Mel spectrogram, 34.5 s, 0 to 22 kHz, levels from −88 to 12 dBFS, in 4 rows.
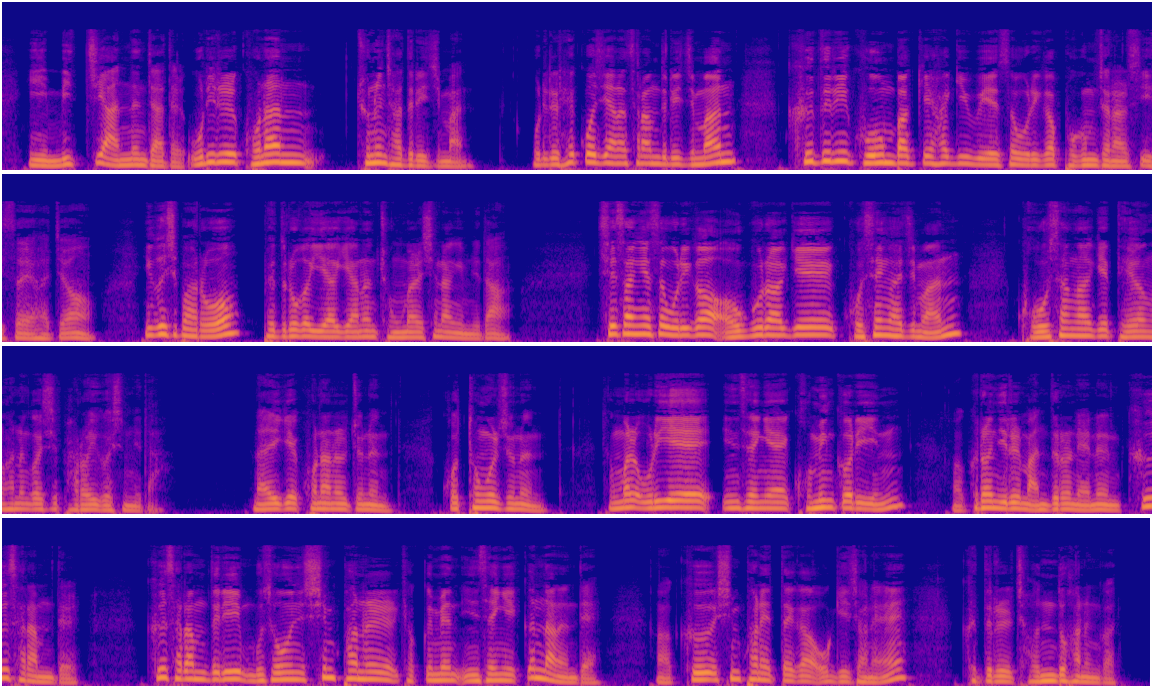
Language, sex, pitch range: Korean, male, 115-165 Hz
